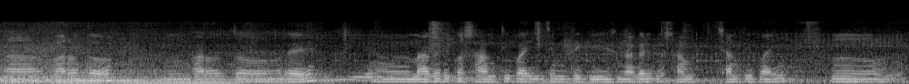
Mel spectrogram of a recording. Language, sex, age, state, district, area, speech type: Odia, male, 30-45, Odisha, Malkangiri, urban, spontaneous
